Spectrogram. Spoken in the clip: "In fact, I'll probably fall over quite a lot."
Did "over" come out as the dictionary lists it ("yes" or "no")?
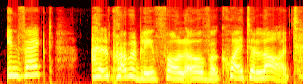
yes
